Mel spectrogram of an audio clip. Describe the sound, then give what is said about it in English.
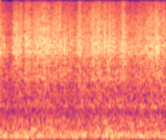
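Heavy rain pours down in Cork in a steady, dense hiss with scattered drops pattering on a surface, loud, with no voices. “Yeah, there's nothing but rain. Pouring down on top of us.”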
